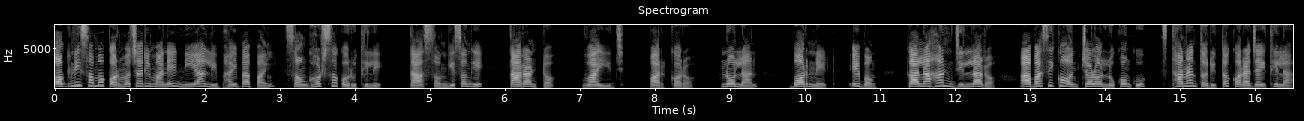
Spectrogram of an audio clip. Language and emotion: Odia, neutral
